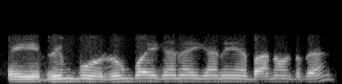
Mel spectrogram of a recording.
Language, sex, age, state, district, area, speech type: Telugu, male, 60+, Andhra Pradesh, N T Rama Rao, urban, conversation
